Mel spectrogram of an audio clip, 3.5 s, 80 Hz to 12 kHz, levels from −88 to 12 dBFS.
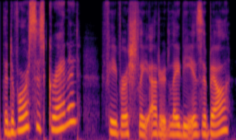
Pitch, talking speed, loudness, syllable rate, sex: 230 Hz, 135 wpm, -15 LUFS, 6.1 syllables/s, female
